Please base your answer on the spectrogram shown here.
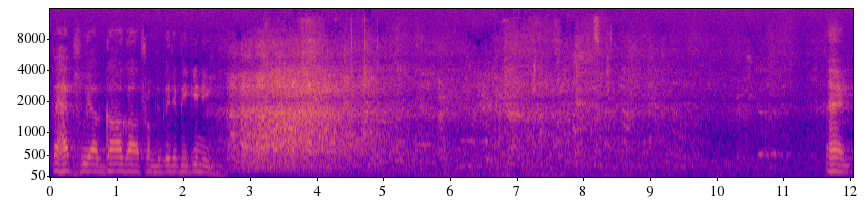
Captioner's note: laughter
